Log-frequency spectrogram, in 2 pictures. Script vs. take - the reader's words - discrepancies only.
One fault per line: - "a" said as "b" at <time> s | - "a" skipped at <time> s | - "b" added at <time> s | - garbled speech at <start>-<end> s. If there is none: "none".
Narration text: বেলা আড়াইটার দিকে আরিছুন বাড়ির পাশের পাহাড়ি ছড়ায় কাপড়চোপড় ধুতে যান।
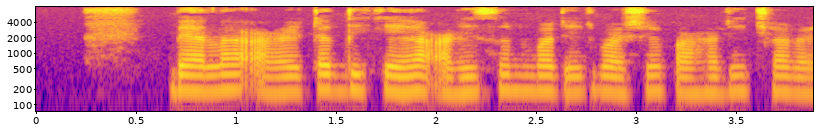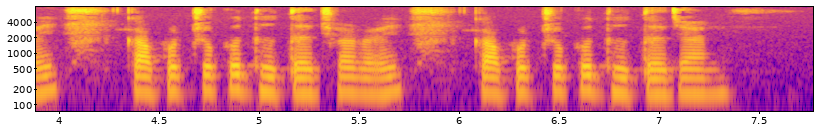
- "ছড়ায় কাপড়চোপড় ধুতে" added at 5.3 s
